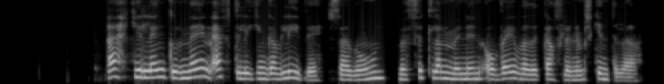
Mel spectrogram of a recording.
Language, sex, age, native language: Icelandic, female, 30-39, Icelandic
